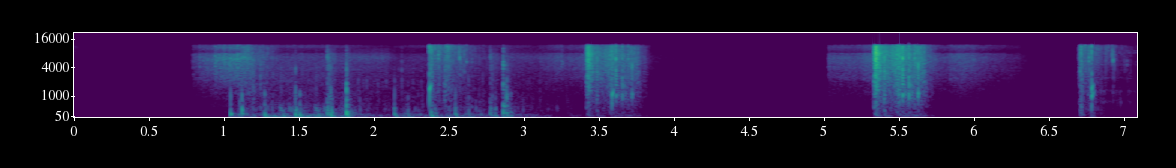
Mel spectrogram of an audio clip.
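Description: Leaves rustle and crunch as they are broken.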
